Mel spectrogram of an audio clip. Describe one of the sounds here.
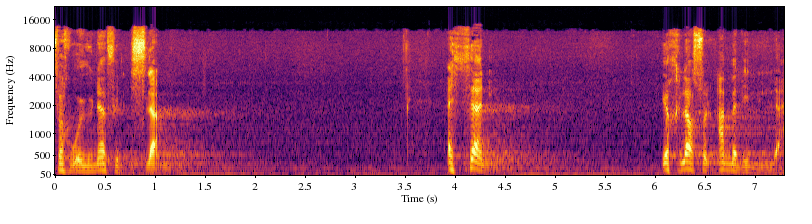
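An elderly man speaks calmly, in short bursts with pauses.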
